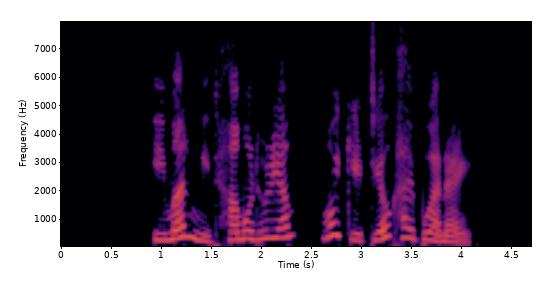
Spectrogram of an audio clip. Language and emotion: Assamese, surprised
